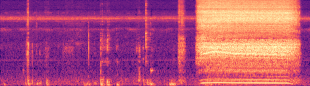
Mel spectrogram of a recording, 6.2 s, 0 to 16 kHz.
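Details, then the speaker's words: Mercedes-Benz W126 S-Class passenger-side power mirror, after disassembling and repairing the stuck internal gear motors, bench test run: two-second burst of steady, even electric whir with clean buzz, starting and stopping crisply; motor works. "I'm gonna give it one more try run and I should have a functional mirror in a moment"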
